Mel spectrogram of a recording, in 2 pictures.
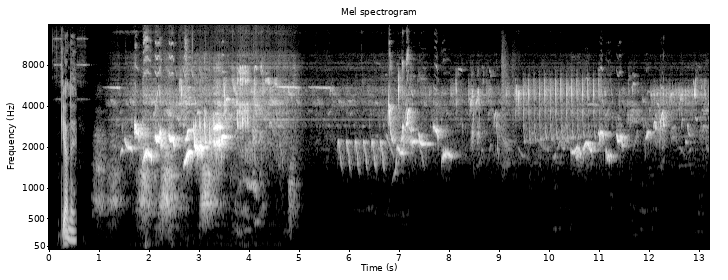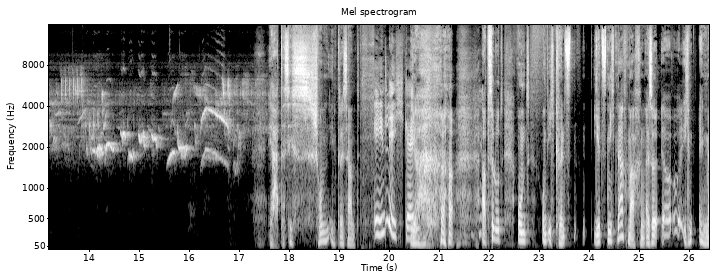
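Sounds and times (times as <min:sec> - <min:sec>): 
speech: 0:00.3 - 0:00.6, 0:17.9 - 0:26.3
Eurasian blackbird singing: 0:00.9 - 0:18.7
laughter: 0:17.6 - 0:24.8.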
